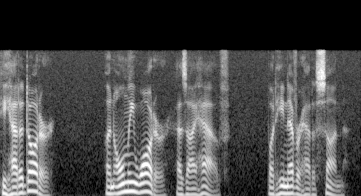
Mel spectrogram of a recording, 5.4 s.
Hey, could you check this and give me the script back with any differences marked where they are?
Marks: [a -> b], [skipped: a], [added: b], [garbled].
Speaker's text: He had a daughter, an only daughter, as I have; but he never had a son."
He had a daughter, an only [daughter, -> water] as I have; but he never had a son."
